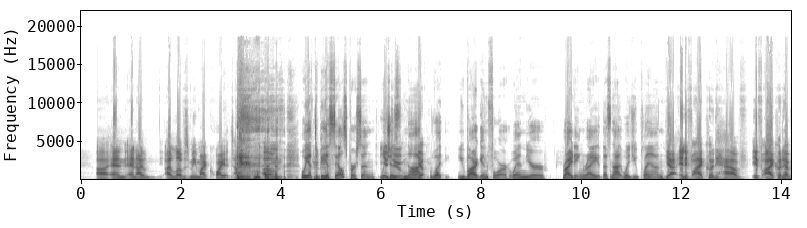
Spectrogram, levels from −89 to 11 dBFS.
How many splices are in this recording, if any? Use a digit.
0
